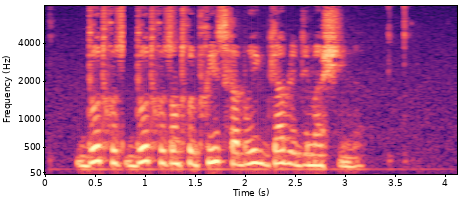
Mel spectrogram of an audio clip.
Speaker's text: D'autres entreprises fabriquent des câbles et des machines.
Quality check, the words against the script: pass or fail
fail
